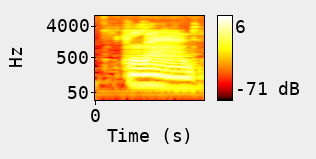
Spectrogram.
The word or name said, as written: glad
